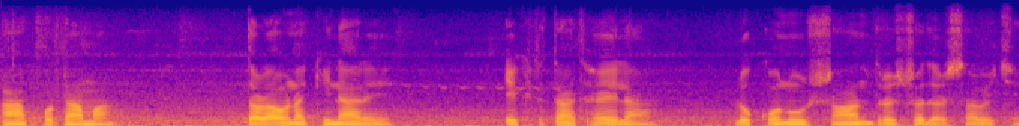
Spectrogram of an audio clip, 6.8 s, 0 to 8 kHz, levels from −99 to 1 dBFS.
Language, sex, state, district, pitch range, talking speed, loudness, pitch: Gujarati, male, Gujarat, Valsad, 90-110 Hz, 105 wpm, -19 LUFS, 105 Hz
